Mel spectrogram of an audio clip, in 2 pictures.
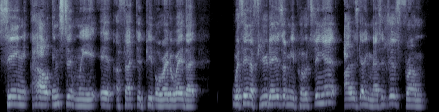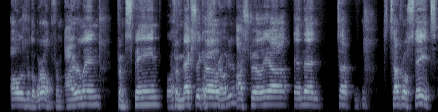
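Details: Adult man; normal speech.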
